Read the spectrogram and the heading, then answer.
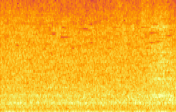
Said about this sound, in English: I've been sitting here, my car been running this whole time. My inner, my engine is on.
